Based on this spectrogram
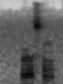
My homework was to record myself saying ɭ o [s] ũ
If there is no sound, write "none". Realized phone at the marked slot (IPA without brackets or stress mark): s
